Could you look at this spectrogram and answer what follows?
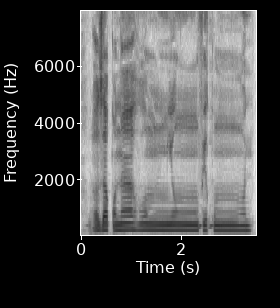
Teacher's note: mim sukun bertemu dengan huruf ya yang dihukumkan sebagai izhar syafawi dan dibaca dengan jelas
